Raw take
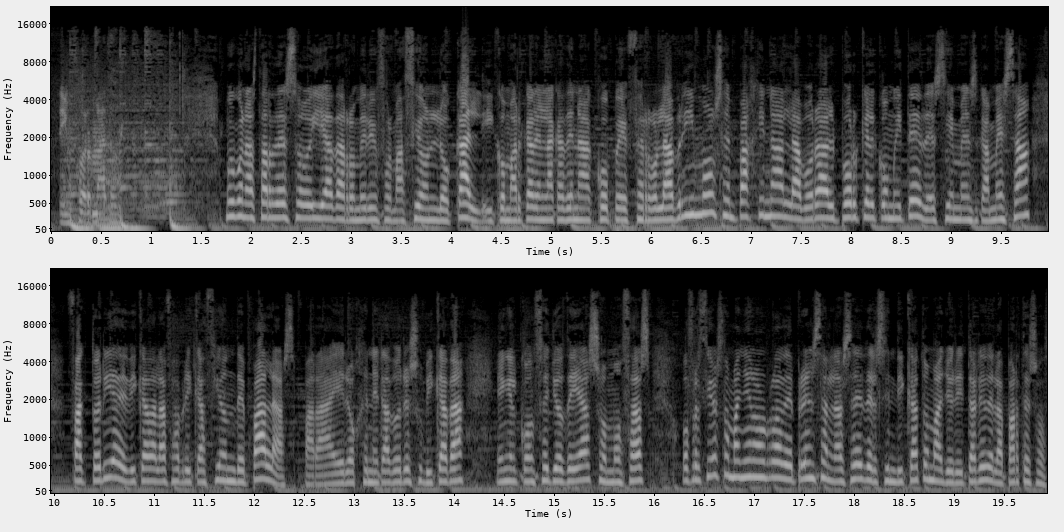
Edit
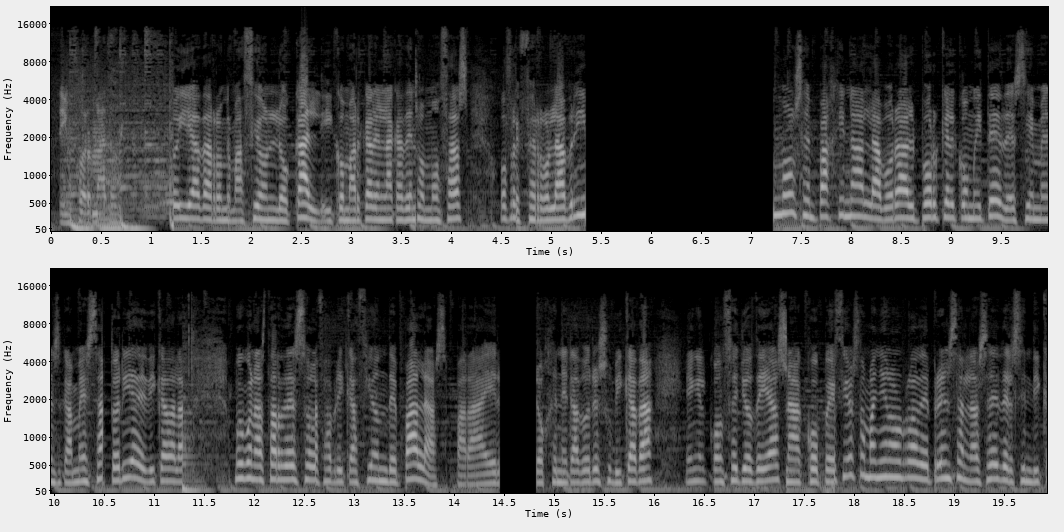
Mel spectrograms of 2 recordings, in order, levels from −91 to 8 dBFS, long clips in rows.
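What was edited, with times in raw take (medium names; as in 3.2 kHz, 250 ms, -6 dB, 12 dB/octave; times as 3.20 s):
1.22–2.55 s: move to 11.09 s
3.10–3.38 s: delete
5.25–5.73 s: swap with 15.43–16.44 s
6.42 s: insert silence 1.88 s
9.68–10.29 s: delete
12.93 s: insert silence 0.37 s
14.14–14.71 s: fade out equal-power, to -15.5 dB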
